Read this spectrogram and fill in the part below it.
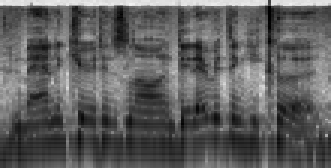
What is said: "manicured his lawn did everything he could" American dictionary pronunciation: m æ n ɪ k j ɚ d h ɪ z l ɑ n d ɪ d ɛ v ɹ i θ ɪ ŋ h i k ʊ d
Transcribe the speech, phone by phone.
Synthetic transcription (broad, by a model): m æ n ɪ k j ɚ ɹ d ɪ z l ɑ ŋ d ɪ d ɛ v ɹ i θ ɪ ŋ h i k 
